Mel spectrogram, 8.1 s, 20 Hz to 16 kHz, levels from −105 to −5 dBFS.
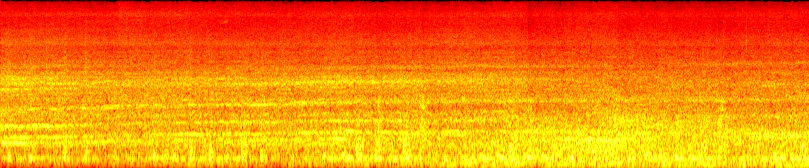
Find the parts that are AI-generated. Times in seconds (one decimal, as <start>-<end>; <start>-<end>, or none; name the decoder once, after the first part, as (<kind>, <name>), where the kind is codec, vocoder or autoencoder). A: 0.0-8.1 (vocoder, BigVGAN v2)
